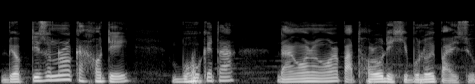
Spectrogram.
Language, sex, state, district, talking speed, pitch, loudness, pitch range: Assamese, male, Assam, Sonitpur, 100 wpm, 130 Hz, -16 LUFS, 120-165 Hz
